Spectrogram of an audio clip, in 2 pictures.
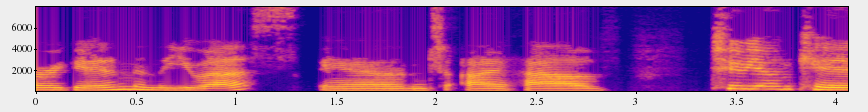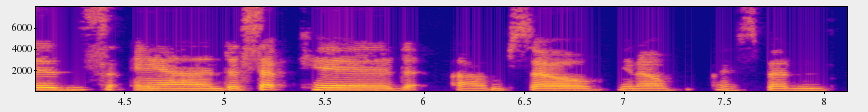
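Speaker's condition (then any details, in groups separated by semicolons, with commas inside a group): No condition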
